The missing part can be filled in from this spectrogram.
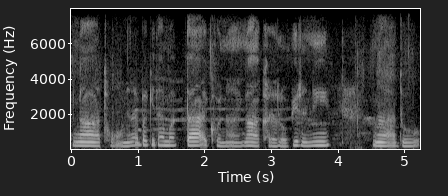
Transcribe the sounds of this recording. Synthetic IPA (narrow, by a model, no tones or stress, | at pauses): ŋatʰoŋnanajbɐɡidɐmɐk̚tɐɐ̰jkʰojnɐŋakʰɐɾɐlawbiɾɐni | ŋaɐ̰du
